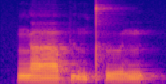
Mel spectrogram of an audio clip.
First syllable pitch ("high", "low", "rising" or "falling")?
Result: low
